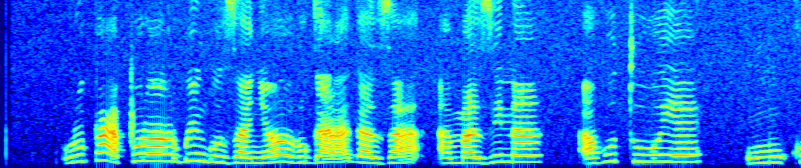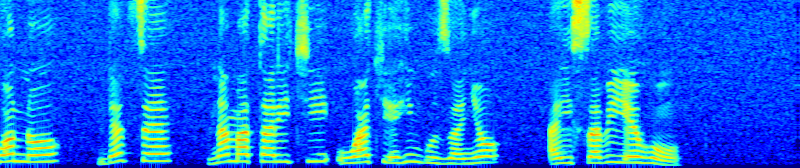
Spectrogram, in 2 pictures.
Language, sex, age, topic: Kinyarwanda, male, 18-24, finance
